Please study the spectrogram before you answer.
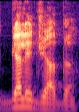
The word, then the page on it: galejada: galejado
